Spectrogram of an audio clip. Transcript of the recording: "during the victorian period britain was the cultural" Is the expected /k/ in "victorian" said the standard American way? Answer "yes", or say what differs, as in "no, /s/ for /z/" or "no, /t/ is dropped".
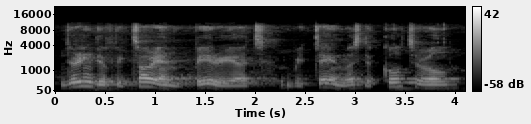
yes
